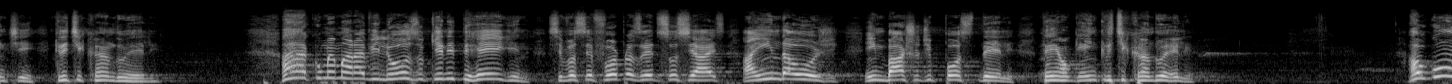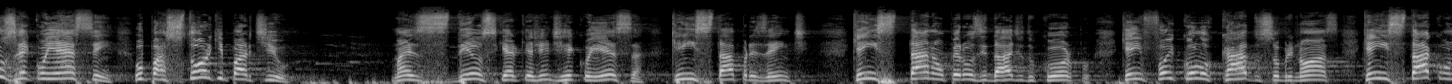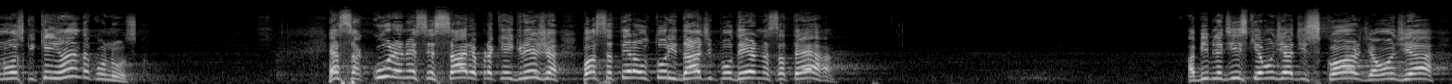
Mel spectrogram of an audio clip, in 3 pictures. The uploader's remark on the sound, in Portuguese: Em nosso Culto de Celebração. Na Igreja ABA Blumenau (Transmitido ao vivo).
